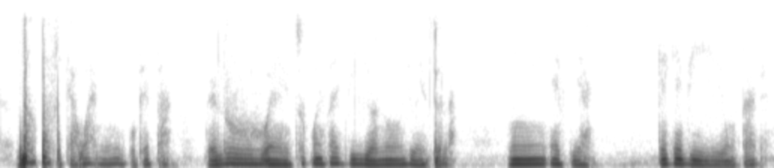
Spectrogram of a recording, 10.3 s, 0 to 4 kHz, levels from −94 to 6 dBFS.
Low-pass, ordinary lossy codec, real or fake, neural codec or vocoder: 3.6 kHz; none; real; none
